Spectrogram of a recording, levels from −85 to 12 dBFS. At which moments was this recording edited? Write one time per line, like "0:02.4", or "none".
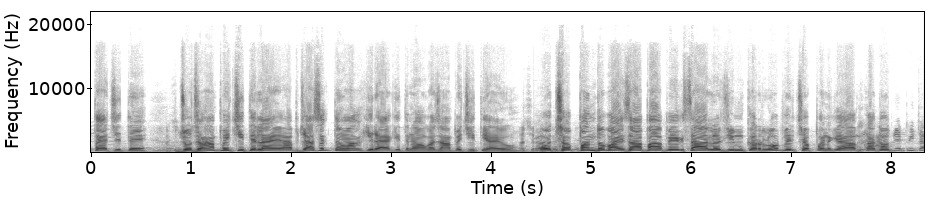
0:04.3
